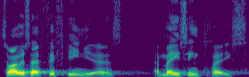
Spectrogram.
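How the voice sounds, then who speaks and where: A man talks in a northern English accent. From northern England. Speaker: cancer researcher and professor. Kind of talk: conference talk. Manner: animated.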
